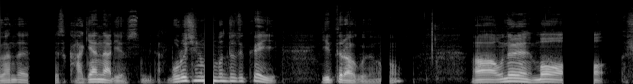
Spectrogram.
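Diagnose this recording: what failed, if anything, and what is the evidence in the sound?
Driver or buffer stage: blocks of digital silence cut the speech at 0.28–0.56 s, 2.04–2.14 s, 3.81–3.90 s and 5.63–5.94 s. The two 93 ms gaps fit a 4096-sample buffer left unfilled in time, so zeros played instead.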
